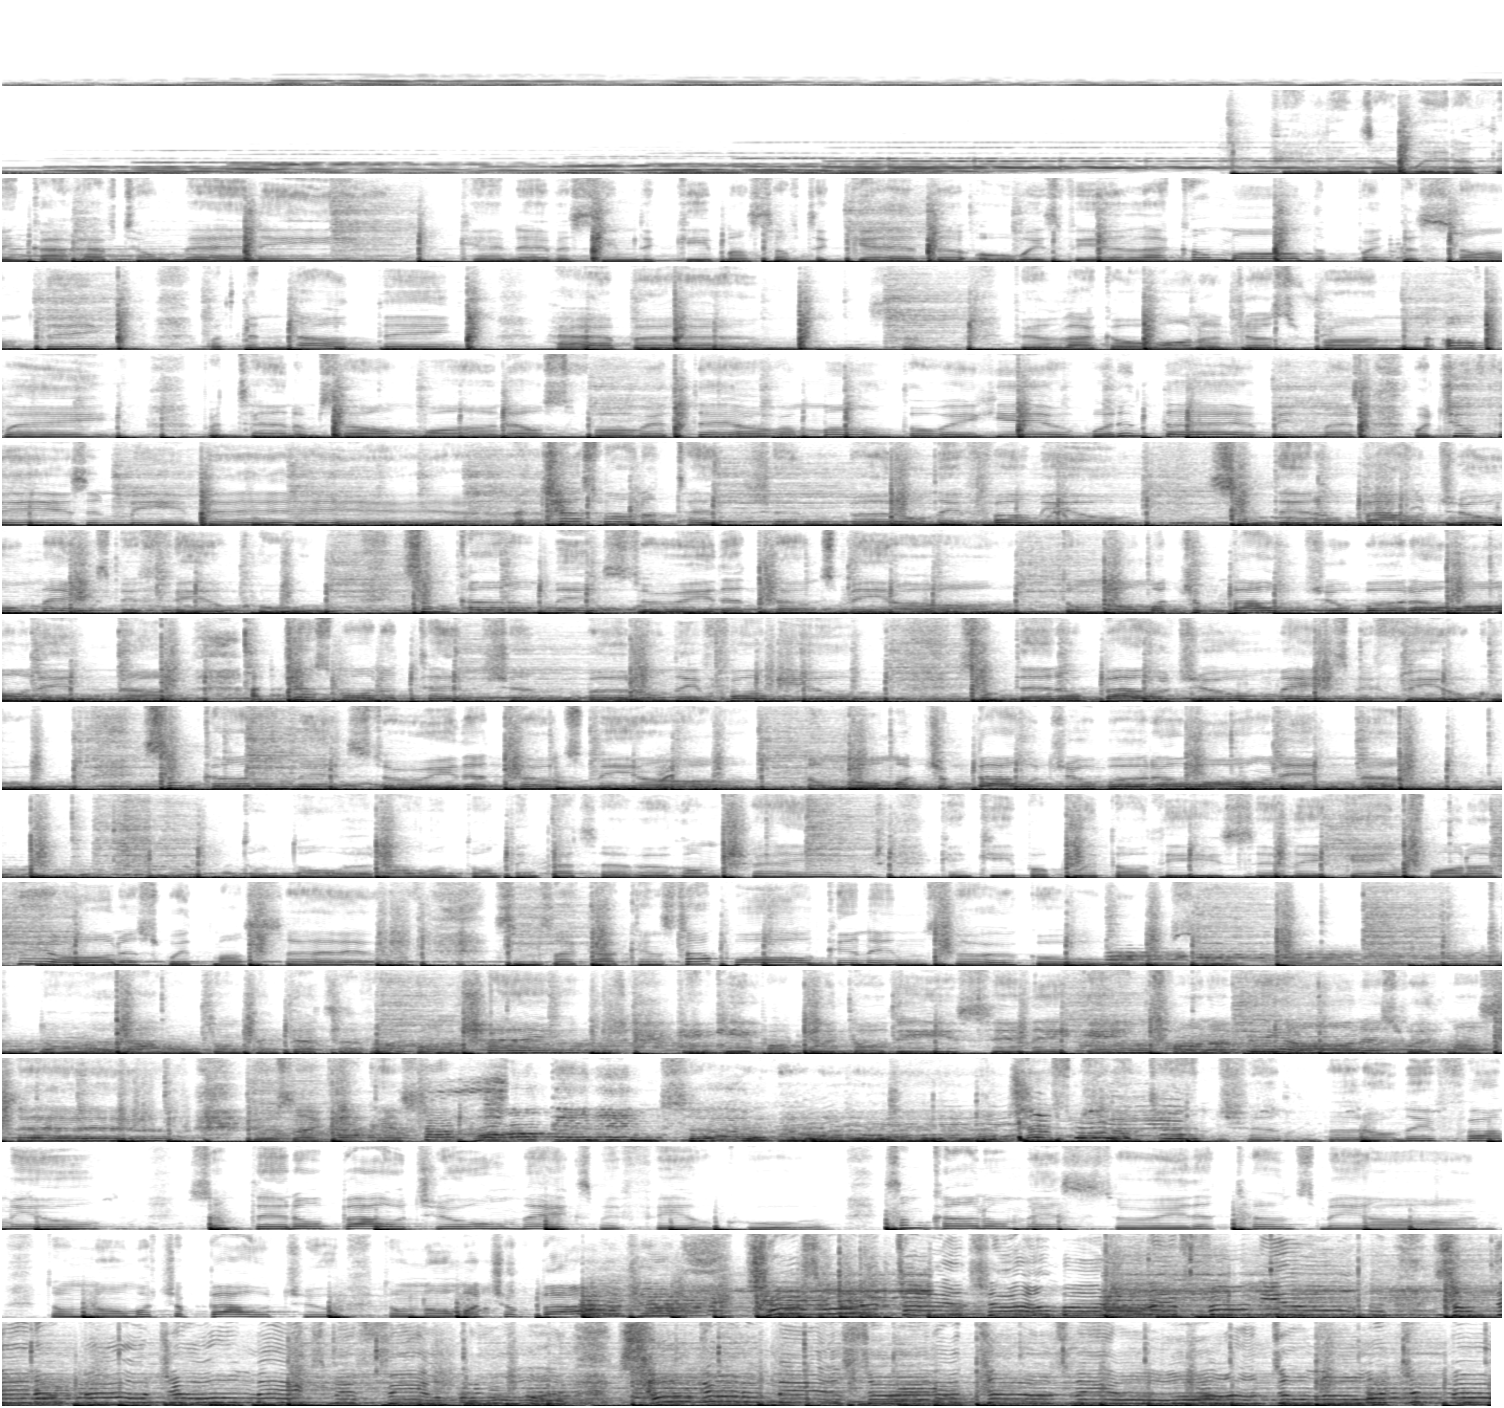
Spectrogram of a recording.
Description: Recorded at various studios in Philadelphia PA.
